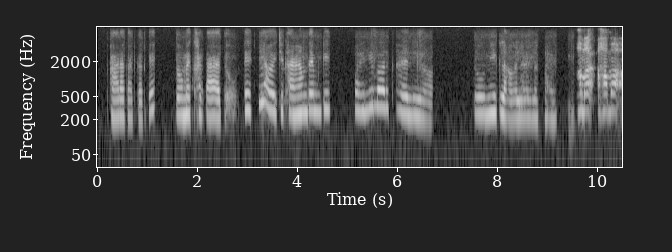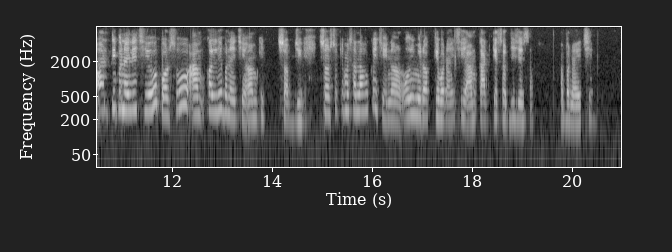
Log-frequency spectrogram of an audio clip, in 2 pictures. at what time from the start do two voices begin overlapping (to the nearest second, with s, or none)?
none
